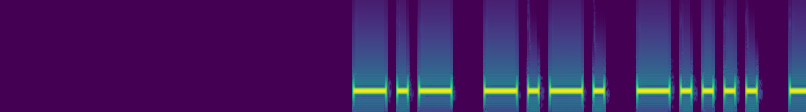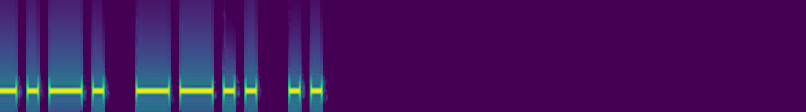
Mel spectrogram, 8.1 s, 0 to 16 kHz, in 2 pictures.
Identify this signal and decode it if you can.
Morse code, heard as a keyed tone, about 22 wpm, 700 Hz. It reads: KC6CZI
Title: USA Call Signs - 6 Characters - Repeated 2x - 22wpm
